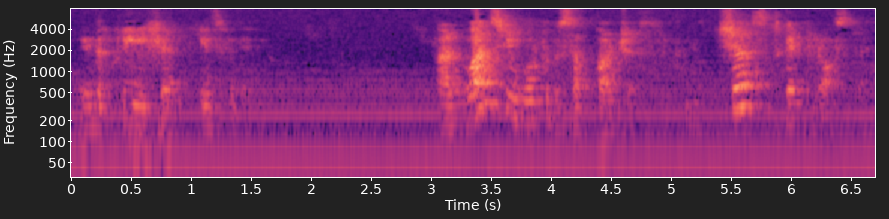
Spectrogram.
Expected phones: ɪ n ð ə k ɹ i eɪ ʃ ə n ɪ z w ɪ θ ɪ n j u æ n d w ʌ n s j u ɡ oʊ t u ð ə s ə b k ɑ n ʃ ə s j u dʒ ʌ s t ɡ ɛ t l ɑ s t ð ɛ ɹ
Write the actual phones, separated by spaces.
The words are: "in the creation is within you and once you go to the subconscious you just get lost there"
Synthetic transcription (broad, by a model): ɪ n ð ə k ɹ i eɪ ʃ ə n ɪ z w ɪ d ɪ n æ n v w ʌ n s j u ɡ oʊ t u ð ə s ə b k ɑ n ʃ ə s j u dʒ ʌ s t ɡ ɛ t l ɑ s t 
